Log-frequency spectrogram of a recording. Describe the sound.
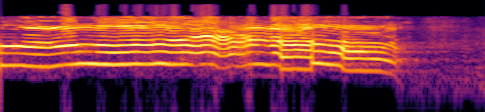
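A loud, awful imitation of an elk bugle made by a man on a mouth reed: one strained, whiny call held about two seconds, wavering and cracking in pitch before dropping off abruptly.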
